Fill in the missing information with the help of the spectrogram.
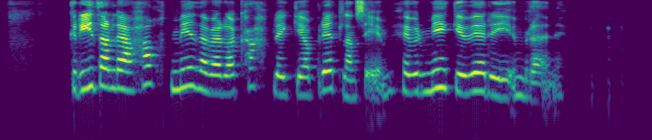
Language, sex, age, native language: Icelandic, female, 20-29, Icelandic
